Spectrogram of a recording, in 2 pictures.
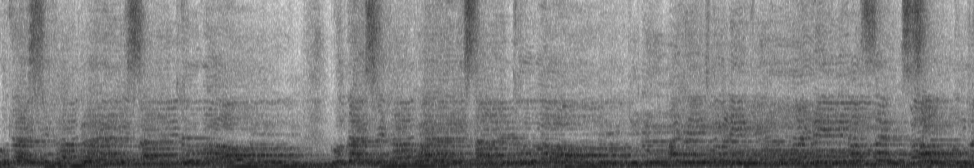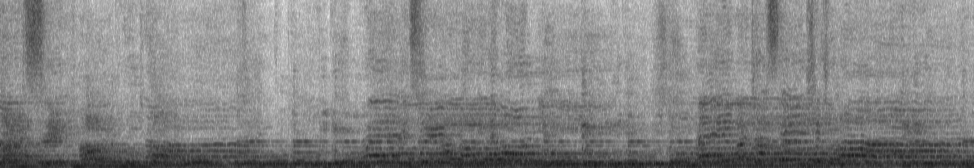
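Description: Mixed choir singing in close harmony, with the women's voices to the fore, over sustained low bass notes and a piano accompaniment.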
